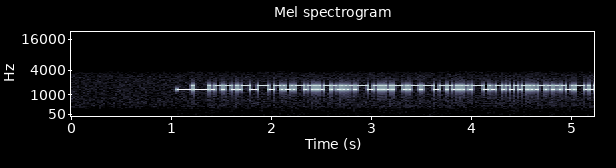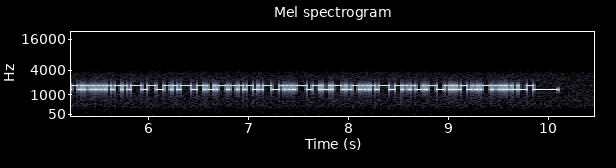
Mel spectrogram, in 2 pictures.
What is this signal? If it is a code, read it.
TTY/TDD text telephone tones (45.45 baud Baudot), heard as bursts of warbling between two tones, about 400 Hz shift, 1600 Hz centre. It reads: ANOTHER STREET STAIR LEADS TO THE NORTHEAST CORNER.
